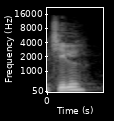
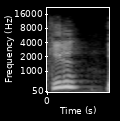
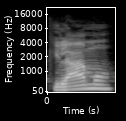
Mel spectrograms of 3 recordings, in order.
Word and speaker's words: Guillermo: Nej, ikke Jill. – Jill. – Nej. – Gil. – Ja. – Guillermo.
